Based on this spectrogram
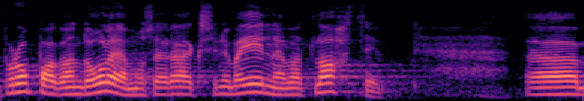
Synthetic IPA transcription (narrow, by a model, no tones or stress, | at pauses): pro̞pːˑɑɡ̥ɑnd̪o̞le̞museɾæːksinybɑe̞ːlnevɑt̪ːˑlɑht̪i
